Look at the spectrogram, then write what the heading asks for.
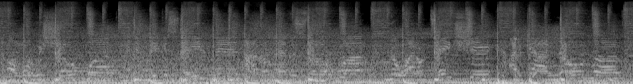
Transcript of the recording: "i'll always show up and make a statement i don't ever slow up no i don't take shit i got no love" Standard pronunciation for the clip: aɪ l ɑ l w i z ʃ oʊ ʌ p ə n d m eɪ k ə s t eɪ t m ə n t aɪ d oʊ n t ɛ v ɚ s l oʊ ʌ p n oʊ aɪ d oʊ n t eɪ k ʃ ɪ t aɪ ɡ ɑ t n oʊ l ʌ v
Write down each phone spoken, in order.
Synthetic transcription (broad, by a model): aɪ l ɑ w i ʃ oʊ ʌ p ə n m eɪ k ə s t eɪ t m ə n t aɪ d oʊ n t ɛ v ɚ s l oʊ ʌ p n oʊ aɪ d oʊ n t eɪ k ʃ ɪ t aɪ ɡ ɑ t n oʊ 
